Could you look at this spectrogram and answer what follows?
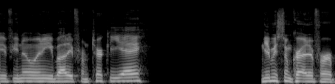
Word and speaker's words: Türkiye: See if you know anybody from Türkiye. Give me some credit for pronouncing it correctly.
